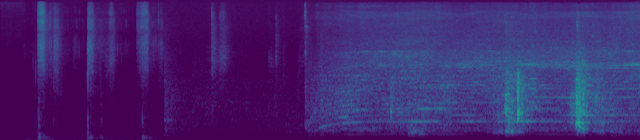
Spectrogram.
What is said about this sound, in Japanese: 掃除機をかけるから、猫さんは少しどいていてくださいね。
